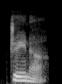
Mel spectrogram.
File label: "trainer", Indian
